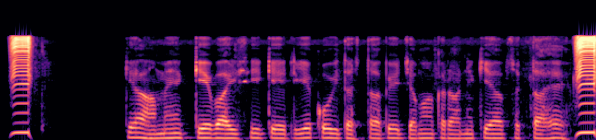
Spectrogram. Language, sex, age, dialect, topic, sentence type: Hindi, male, 31-35, Marwari Dhudhari, banking, question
